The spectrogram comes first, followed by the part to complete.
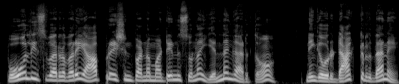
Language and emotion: Tamil, angry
